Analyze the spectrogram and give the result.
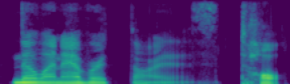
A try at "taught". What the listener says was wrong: I'm not sure why you want to put a TH in the beginning of the word.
